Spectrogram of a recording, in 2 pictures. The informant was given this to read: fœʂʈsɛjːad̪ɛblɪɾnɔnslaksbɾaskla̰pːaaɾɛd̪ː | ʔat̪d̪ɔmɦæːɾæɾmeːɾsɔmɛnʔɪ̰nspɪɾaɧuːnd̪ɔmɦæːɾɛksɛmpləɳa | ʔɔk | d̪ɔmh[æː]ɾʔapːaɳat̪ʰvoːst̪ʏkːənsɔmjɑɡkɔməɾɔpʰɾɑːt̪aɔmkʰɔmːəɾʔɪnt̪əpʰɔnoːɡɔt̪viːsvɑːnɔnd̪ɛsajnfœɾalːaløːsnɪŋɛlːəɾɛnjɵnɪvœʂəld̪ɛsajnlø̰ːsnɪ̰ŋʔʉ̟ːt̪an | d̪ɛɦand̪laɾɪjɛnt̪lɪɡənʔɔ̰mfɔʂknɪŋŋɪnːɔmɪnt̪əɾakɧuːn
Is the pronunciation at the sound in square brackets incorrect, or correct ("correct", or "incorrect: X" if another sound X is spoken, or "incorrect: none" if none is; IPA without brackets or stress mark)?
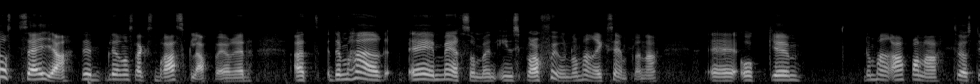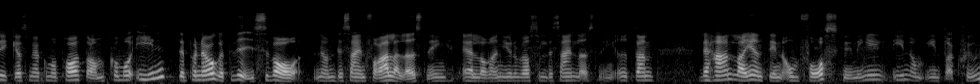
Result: correct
